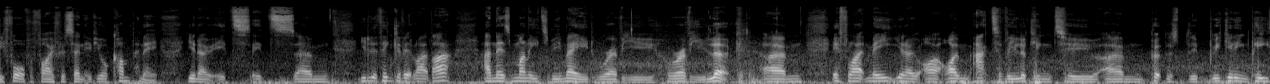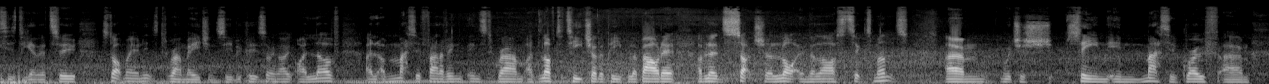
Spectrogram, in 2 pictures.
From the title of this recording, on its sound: Walk & Talk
